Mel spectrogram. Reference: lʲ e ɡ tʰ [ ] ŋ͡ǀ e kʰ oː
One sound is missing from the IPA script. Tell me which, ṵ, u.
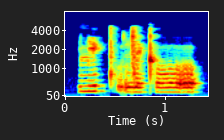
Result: ṵ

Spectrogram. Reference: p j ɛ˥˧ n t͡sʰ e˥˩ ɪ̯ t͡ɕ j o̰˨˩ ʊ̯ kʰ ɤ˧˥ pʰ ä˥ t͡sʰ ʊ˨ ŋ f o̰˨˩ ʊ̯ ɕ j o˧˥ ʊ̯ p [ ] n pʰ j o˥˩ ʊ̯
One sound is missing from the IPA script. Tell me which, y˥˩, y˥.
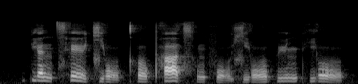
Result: y˥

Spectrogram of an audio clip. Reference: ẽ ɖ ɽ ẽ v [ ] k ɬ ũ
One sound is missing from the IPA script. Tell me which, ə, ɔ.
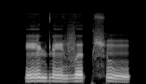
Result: ə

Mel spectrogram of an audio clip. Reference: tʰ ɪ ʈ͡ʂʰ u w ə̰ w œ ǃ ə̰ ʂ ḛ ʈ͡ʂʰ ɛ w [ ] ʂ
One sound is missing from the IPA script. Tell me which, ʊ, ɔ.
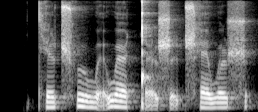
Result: ʊ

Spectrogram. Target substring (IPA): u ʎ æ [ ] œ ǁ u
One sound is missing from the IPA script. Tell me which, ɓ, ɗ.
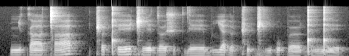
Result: ɗ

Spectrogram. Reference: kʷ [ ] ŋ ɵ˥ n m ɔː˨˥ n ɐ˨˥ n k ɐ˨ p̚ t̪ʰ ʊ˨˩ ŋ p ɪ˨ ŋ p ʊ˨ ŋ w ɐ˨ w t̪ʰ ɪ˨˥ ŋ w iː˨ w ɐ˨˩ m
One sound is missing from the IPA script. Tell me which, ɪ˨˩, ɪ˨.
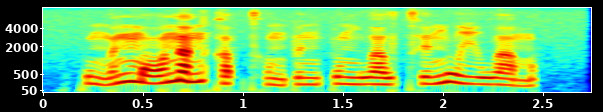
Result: ɪ˨˩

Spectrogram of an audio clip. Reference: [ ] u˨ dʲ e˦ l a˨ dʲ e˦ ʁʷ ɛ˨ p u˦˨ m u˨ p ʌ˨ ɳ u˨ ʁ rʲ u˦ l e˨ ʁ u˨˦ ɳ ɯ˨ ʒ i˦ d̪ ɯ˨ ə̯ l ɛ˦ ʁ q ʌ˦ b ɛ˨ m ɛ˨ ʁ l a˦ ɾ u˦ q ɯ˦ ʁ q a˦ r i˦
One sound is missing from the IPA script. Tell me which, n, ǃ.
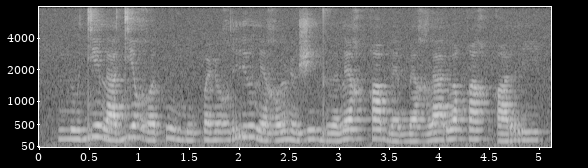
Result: n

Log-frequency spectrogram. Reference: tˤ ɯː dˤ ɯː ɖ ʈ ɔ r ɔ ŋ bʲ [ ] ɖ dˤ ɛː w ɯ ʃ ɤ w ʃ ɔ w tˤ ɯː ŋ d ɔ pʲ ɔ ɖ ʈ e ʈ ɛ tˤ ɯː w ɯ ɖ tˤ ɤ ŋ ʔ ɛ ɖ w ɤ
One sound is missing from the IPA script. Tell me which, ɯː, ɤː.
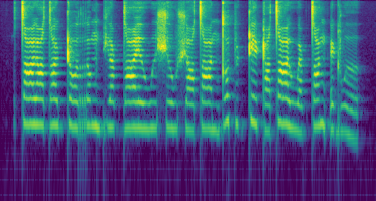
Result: ɤː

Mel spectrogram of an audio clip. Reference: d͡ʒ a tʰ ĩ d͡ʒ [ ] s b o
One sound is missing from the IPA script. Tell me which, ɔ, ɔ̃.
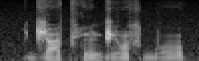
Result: ɔ̃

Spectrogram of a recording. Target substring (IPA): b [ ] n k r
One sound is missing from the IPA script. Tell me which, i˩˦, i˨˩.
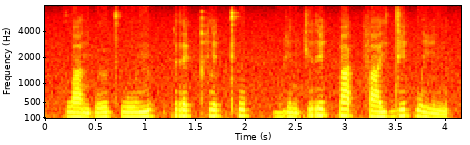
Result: i˩˦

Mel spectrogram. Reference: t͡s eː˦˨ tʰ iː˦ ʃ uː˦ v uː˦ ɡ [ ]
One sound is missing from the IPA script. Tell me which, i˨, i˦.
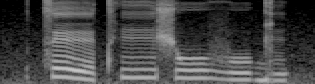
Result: i˦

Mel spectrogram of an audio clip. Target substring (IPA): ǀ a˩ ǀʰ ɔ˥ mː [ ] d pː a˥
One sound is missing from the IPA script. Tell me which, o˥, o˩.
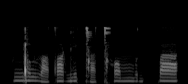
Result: o˥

